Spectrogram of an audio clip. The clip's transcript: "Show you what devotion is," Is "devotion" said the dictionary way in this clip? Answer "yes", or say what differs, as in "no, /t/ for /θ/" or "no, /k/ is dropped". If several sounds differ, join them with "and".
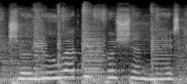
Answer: no, /f/ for /v/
